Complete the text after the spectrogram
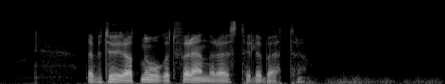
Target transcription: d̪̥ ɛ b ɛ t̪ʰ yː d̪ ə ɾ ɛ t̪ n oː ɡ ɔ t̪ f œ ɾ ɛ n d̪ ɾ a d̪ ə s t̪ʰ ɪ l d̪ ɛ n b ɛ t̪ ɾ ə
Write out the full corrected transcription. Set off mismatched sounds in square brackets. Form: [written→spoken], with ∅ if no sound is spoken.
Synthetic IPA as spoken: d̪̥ ɛ b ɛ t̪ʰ yː d̪ ə ɾ [ɛ→a] t̪ n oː ɡ ɔ t̪ f œ ɾ ɛ n d̪ ɾ a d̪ ə s t̪ʰ ɪ l d̪ ɛ [n→∅] b ɛ t̪ ɾ ə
